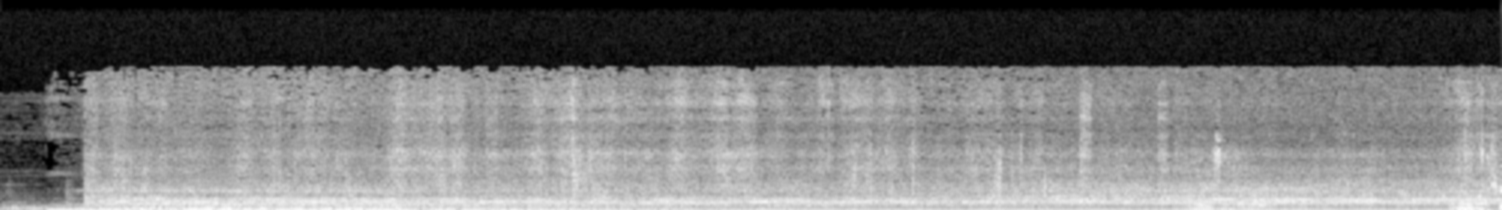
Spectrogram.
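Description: A steady low electrical hum under hiss, with a low rumble of handheld-camera handling during the first half that dies away; faint voices come in near the end.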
